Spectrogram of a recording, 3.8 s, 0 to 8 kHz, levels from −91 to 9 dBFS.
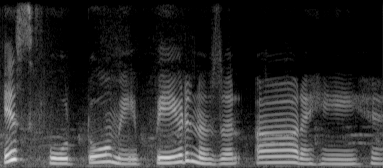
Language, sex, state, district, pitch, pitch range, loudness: Hindi, female, Madhya Pradesh, Umaria, 240 Hz, 225-280 Hz, -19 LUFS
